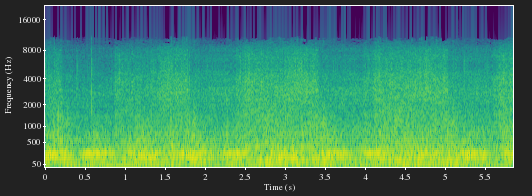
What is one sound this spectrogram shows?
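Flames roar loudly in bursts.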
